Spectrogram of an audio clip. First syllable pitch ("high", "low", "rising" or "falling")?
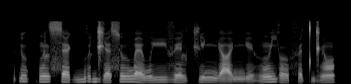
falling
